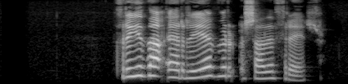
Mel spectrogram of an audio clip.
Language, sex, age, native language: Icelandic, female, 30-39, Icelandic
